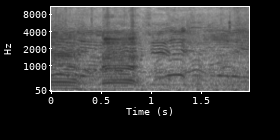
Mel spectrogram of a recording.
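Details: Sahiwal bulls at a cattle market, Comilla, Bangladesh, 9 January 2026: short low harmonic moos with slightly rising then falling pitch, overlapping with men's bargaining voices and general market bustle.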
